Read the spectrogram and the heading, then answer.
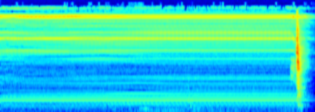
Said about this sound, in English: I never understood in libraries why the buzz of the fluorescent was so loud.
